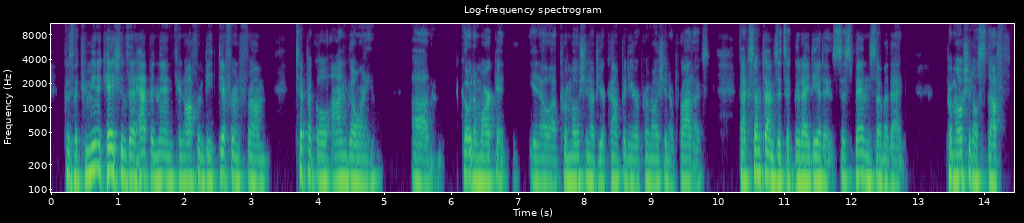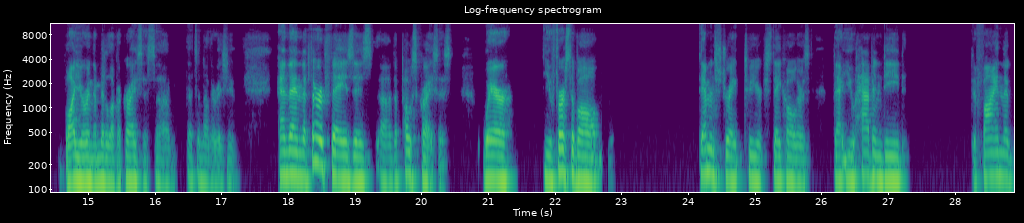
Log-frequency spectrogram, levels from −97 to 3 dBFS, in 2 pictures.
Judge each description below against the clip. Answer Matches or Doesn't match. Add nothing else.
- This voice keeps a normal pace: Matches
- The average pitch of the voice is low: Matches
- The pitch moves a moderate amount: Doesn't match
